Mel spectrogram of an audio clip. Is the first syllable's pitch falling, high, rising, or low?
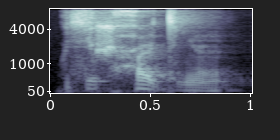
high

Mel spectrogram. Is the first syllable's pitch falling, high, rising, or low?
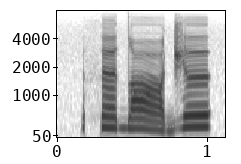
high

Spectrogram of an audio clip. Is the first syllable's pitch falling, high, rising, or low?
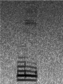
low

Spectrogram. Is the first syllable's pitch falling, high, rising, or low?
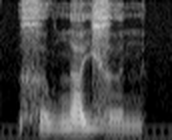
low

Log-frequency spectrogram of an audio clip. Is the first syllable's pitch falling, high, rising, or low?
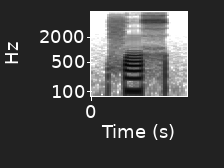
high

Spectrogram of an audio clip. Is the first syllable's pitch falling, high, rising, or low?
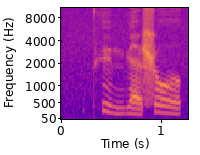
falling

